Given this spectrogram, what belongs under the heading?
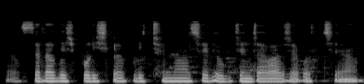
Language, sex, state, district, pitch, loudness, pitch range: Bengali, male, West Bengal, Paschim Medinipur, 145 Hz, -27 LUFS, 135-145 Hz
